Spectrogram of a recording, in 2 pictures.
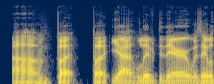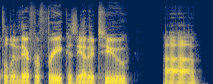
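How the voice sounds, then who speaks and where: A man speaks with a New England accent. His fairly low voice stays monotone and flat. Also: moderate pace. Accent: New England American. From New Hampshire, US. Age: 20s. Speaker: YouTuber and real estate investor. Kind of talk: podcast interview. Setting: remote call.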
